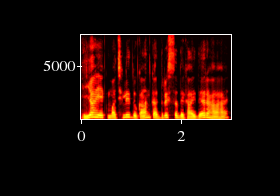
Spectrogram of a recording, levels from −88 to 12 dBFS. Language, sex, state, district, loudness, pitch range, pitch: Hindi, male, Jharkhand, Ranchi, -15 LUFS, 150-195 Hz, 170 Hz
